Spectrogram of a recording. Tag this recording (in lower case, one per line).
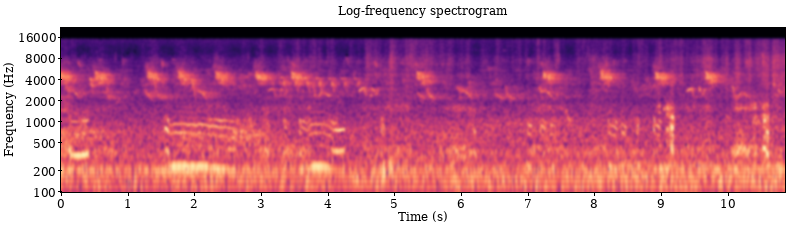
fowl
cluck
chicken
